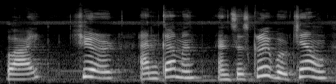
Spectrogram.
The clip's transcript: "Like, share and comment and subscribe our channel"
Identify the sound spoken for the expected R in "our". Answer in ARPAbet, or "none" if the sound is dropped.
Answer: L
